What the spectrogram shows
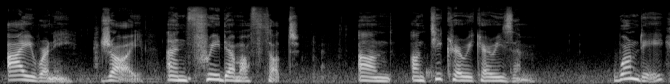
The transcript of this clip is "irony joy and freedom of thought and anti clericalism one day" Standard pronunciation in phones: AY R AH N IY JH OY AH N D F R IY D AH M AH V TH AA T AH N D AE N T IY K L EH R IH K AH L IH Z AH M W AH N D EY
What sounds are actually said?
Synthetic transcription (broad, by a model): AY R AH N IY JH OY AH N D F R IY D AH M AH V TH AA T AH N D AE N T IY K EH R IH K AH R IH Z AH M W AH N D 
